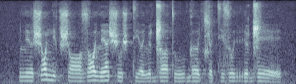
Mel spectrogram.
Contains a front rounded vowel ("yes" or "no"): no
